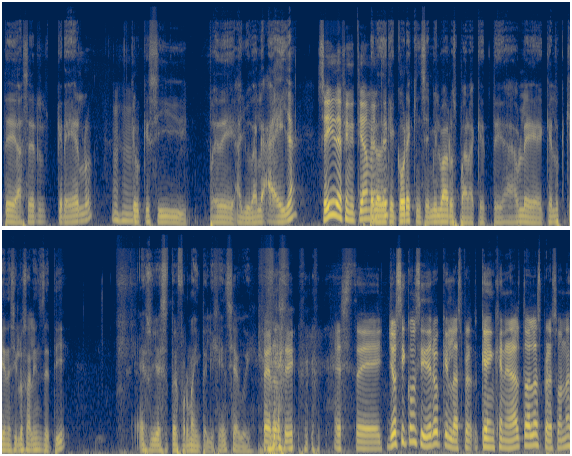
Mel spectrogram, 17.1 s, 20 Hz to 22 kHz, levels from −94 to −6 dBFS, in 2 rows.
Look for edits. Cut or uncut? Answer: cut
